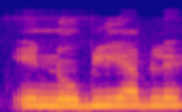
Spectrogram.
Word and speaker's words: inoubliable: Basically annubliable. Inoubliable. Inoubliable. अच्छा, it's inoubliable. Inoubliable. Okay, Nitika is saying correct. The other, the pronunciation should be like this. Inoubliable. Inoubliable.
